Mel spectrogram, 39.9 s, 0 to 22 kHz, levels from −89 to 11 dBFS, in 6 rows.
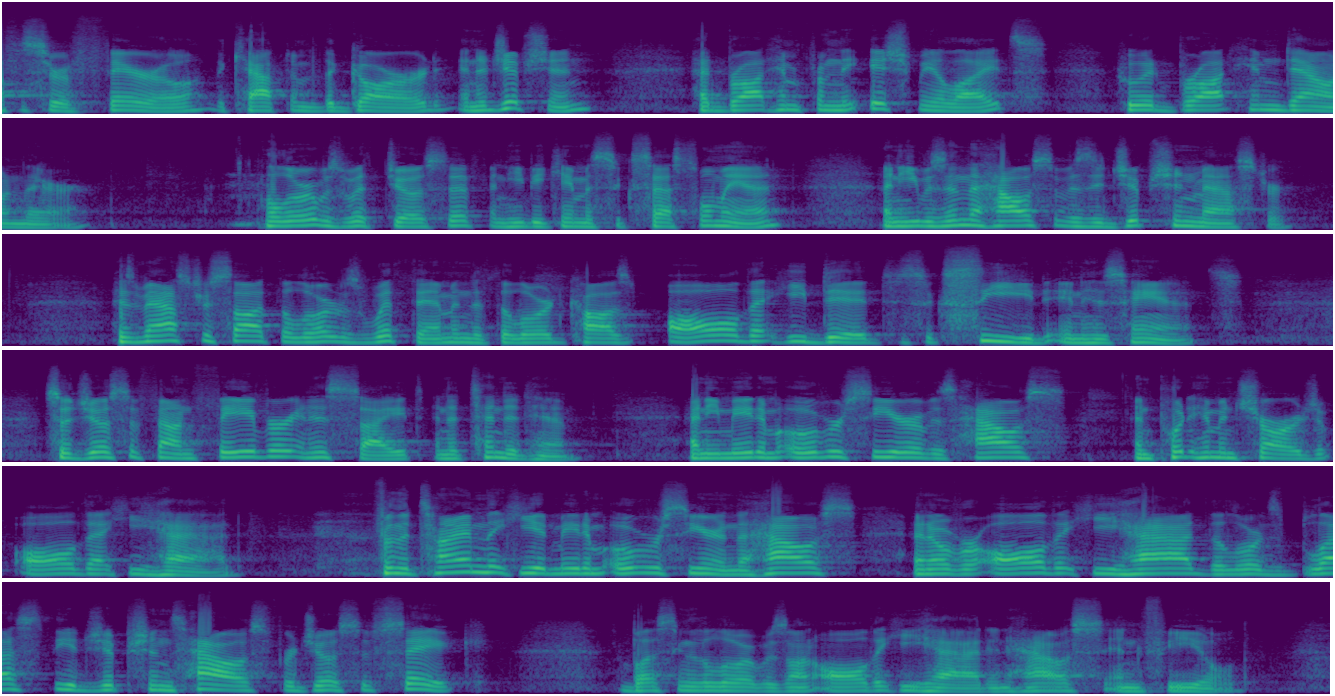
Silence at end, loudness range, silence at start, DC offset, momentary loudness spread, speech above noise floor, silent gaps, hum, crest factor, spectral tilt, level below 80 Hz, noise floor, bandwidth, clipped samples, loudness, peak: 0.45 s; 4 LU; 0 s; under 0.1%; 8 LU; 41 dB; none; none; 20 dB; -6.5 dB/octave; -82 dBFS; -68 dBFS; 10.5 kHz; under 0.1%; -27 LUFS; -6 dBFS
